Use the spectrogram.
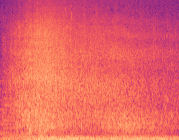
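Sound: sea waves breaking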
